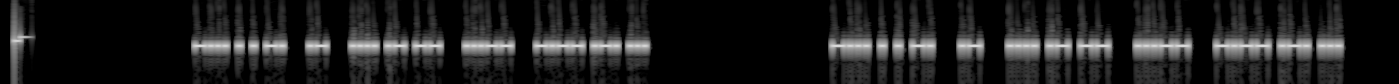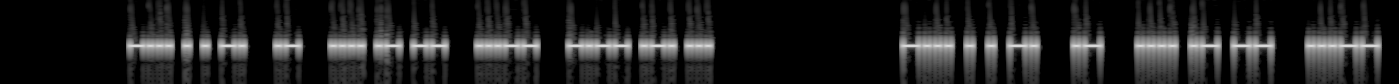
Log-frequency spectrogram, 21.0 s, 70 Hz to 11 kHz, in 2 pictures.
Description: Morse code, heard as a keyed tone, about 38 wpm, 700 Hz. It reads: BEEN A HAM 3 YRS BEEN A HAM 3 YRS BEEN A HAM 3 YRS BEEN A HAM 3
